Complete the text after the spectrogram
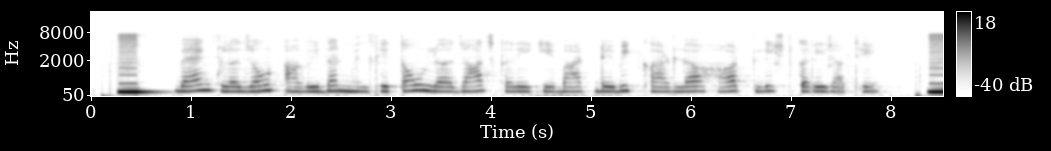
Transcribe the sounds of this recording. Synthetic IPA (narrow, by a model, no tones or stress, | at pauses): bɛ̃ːŋkləd͡ʒəʊnaːʋeːd̪ənmɪlt̪ʰet̪əũləd͡ʒãːt͡ʃkəɾekebaːd̪̚ɖeːbɪʈkaːɾɖləhaːɾʈlɪsʈkɐɾed͡ʒaːt̪ʰeː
